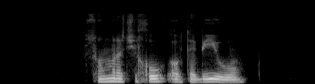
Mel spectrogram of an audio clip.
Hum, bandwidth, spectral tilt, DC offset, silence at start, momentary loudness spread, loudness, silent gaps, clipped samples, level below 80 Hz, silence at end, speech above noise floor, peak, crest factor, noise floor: none; 11 kHz; -8.5 dB/octave; under 0.1%; 0.9 s; 8 LU; -21 LUFS; none; under 0.1%; -68 dBFS; 0.7 s; 59 dB; -6 dBFS; 16 dB; -79 dBFS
